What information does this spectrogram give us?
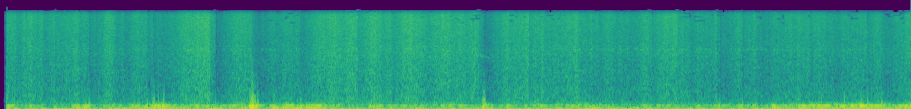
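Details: Heavy low wind rumble buffets the microphone throughout, with no animal calls.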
